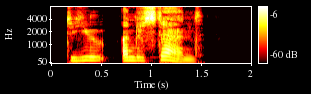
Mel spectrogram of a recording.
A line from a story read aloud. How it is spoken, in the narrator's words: She whispered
